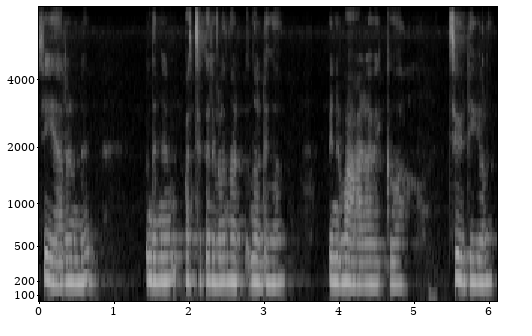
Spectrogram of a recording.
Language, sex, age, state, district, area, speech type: Malayalam, female, 30-45, Kerala, Kasaragod, rural, spontaneous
